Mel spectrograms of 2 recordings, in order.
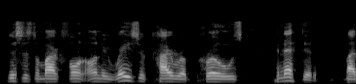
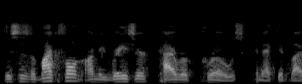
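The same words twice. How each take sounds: First: The audio sounds fairly clean and passable. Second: The audio sounds poor and heavily degraded. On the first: The speaker calls it right. "connected by the U S B C dongle. ... Connected by U S B, I felt like it was decent" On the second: The speaker calls it wrong. "going Bluetooth connected straight through my phone right there, it was horrible"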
